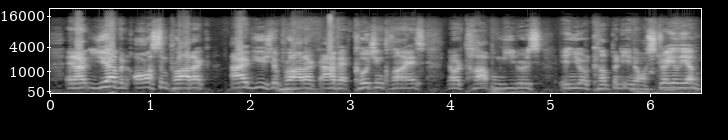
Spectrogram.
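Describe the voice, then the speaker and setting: A man with a New York accent talks very fast at a high pitch amid noticeable background noise. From New York (Brooklyn). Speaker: network marketing coach. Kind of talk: webinar training talk.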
